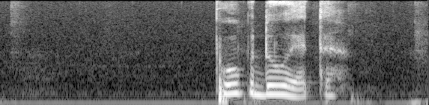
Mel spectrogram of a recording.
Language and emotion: Russian, neutral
